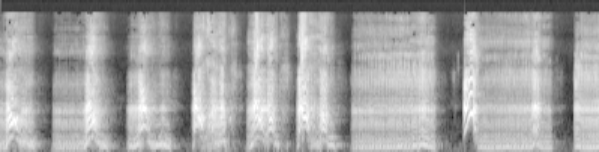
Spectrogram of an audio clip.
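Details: Cookie the puppy mixes short, choppy growls with rough barks in quick bursts. A longer sustained rumble follows, then more snarling barks, with no background noise.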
